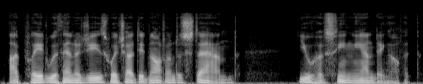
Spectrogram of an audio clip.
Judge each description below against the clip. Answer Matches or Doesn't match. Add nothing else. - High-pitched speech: Doesn't match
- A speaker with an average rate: Doesn't match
